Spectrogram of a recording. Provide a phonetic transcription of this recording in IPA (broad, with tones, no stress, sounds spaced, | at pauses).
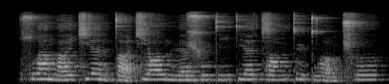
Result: s w ä˥ m a˧˥ ɪ̯ t͡ɕ j ɛ˥˩ n t̪ ä̰˨˩ t͡ɕ j ɑ˥ ʊ̯ n̪ ɥ ɛ˧˥ ʂ u˧˥ t̪ i˧˥ t̪ j ɛ˥ t͡s ɑ˥ ŋ t̪ y˥˩ t̪ w ɑ̰˨˩ ŋ ʈ͡ʂʰ ɤ˥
